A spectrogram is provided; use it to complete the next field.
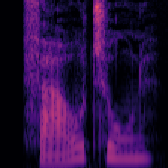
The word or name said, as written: farvetone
